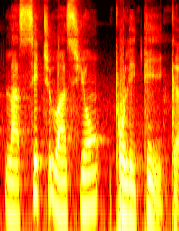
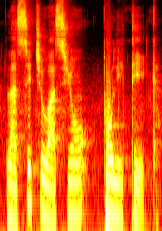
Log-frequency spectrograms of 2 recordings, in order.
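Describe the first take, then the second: No difference in how they are said.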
